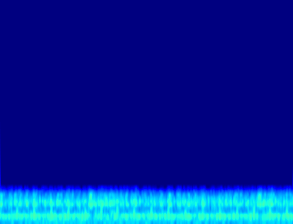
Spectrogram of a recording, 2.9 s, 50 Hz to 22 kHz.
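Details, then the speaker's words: 1997 VW Eurovan, 2.6L VR6 AES engine with waste-spark coils, misfire and multiple codes; a known-good plug wire pulled off at idle: rough uneven idle with faint irregular tapping, visible and audible spark arcing, engine runs worse. "i'm sure you can see that spark and hear it too and you can also see the engine runs a little bit worse when i pull that off"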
